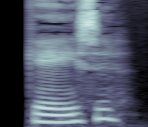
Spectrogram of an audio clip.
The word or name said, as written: gazer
